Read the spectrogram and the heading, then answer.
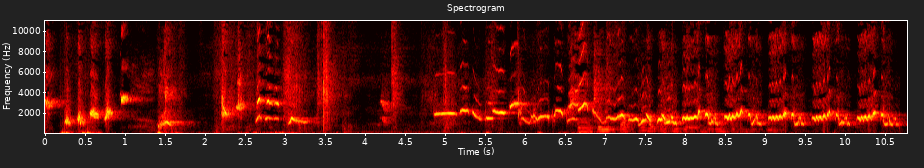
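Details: Song of a Kalimantan white-rumped shama, meant for training other songbirds: scattered sharp whistles and clicks, a short pause, then a long fast series of varied whistled notes, roughly two per second, wavering around mid pitch.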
